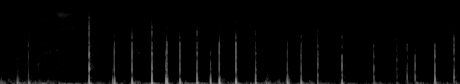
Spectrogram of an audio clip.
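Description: Long nails scratch and tap a small, hollow, rectangular pink cardboard sunscreen box held in both hands. A brief soft scratching hiss gives way to a quick, uneven series of about twenty dry, dull taps. Each tap is a short, low thud that dies away almost instantly.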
